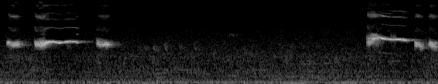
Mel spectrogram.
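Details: Orange-headed thrush (anis merah), Indonesia, heard in a therapy track used to prompt a bird to sing: loud, clear whistled notes held steady, broken into short phrases, then a long pause before another sweet whistled run.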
